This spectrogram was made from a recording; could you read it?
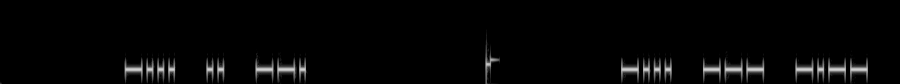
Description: Morse code, heard as a keyed tone, about 22 wpm, spaced as for 16 wpm, 700 Hz. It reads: BIG BOY
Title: 2x Character Spacing - Top 200 Words - 22wpm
